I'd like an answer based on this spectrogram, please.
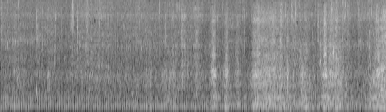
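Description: Steady engine drone of a motorboat. From about five seconds in, water splashing and handling noise grow louder over it.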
